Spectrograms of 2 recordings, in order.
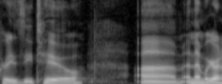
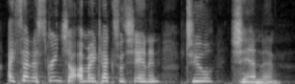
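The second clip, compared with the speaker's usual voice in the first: high-pitched, panicked wail; shrieky embarrassed disbelief; mortified confession; 11 semitones higher than usual. Acted. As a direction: squeal it out in horror at yourself. Horrified confession of her blunder.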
